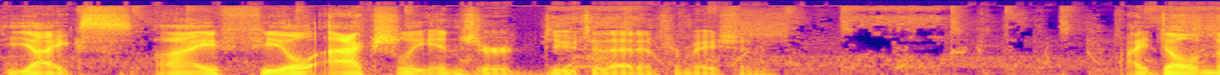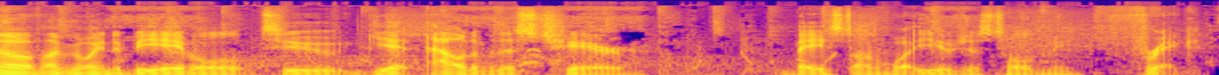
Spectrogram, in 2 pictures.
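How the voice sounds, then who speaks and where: A man with a low, steady, pushed and bright voice streams a video game live at a measured pace, music playing behind him. He keeps the chat with viewers casual, tossing in playful exclamations and sing-song asides.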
